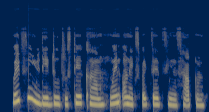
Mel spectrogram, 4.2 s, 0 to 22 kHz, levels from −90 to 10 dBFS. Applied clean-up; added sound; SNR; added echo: none; none; none; none.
